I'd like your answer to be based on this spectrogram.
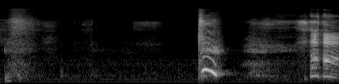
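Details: A single sharp, fake sneeze by a father, followed by laughter from his 11-month-old baby in a quiet room.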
